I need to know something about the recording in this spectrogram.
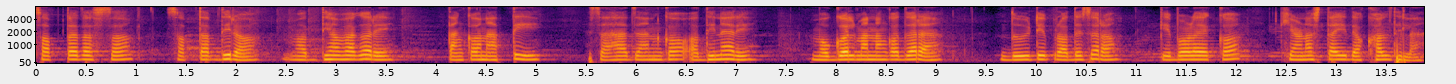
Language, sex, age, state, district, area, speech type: Odia, female, 18-30, Odisha, Nayagarh, rural, read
